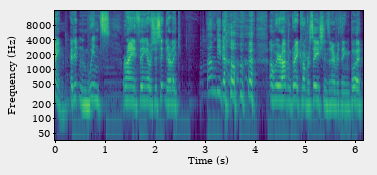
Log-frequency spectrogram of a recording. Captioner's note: laughs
